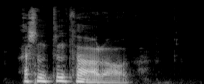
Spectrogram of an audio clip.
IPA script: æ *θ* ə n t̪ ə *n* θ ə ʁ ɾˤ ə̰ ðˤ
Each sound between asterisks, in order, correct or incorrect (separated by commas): incorrect, correct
